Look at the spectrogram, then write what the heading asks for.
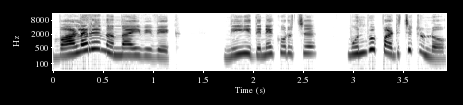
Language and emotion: Malayalam, surprised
